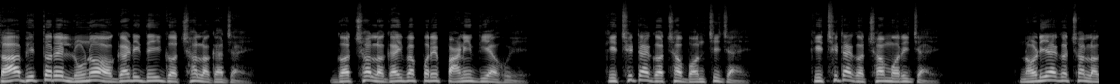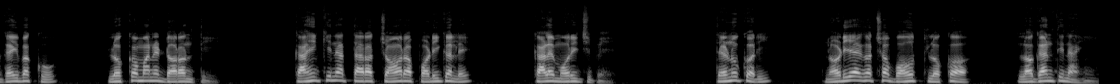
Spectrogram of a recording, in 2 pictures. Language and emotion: Odia, neutral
